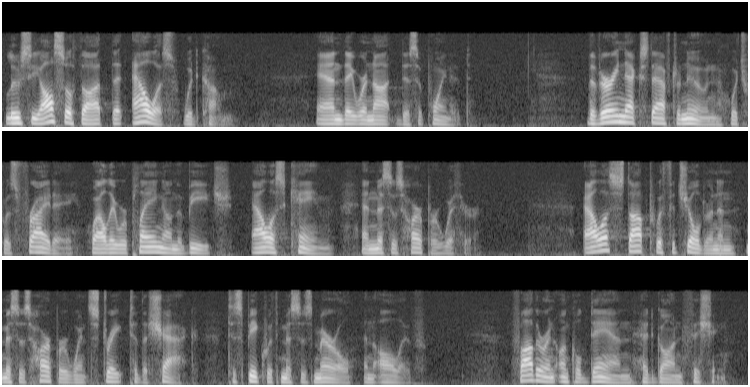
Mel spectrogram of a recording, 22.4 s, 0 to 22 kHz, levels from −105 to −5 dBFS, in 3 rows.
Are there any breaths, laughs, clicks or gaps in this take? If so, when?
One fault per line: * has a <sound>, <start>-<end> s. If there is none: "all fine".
all fine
